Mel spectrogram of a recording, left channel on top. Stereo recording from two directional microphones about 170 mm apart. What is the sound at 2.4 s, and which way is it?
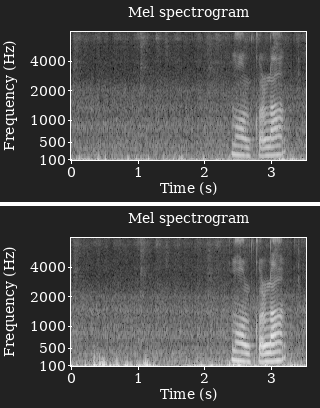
Speech, 15° right (ahead or behind).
